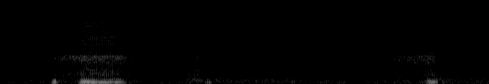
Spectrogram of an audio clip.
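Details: Dog out cold and sleeping really hard, snoring like a person: soft low fluttering snores with quiet breathing between them.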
